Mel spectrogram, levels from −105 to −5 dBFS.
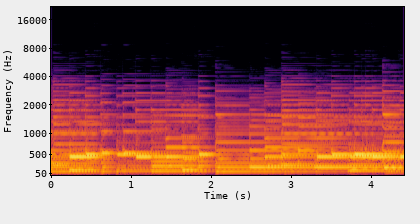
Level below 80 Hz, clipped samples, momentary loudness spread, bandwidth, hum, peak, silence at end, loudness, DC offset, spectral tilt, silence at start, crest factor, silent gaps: -54 dBFS; under 0.1%; 6 LU; 4 kHz; none; -8 dBFS; 0 s; -21 LUFS; under 0.1%; -11.5 dB/octave; 0 s; 12 dB; none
